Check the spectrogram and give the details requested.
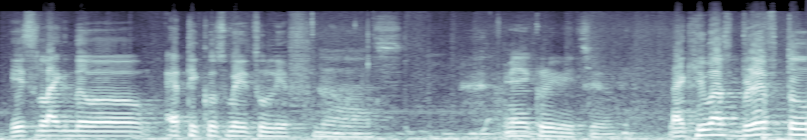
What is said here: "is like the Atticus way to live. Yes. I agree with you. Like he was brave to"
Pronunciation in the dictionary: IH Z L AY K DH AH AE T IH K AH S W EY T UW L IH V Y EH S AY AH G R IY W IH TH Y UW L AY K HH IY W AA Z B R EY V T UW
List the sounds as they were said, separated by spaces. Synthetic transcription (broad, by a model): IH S L AY K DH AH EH T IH K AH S W EY T UW L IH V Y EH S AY AH G R IY W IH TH Y UW L AY K HH IY W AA S B R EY F T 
